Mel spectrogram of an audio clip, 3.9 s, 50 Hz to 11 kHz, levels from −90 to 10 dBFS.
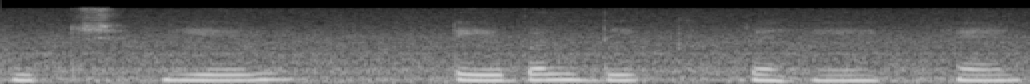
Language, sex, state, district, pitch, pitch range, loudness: Hindi, female, Haryana, Jhajjar, 220 Hz, 215-235 Hz, -16 LUFS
